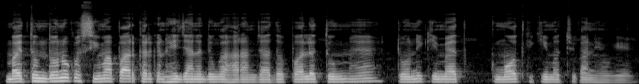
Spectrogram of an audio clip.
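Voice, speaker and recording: A man voicing a determined male hunter who vows revenge in a low, quiet tone in a comic audio story. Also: steady tone, normal speed, clear, resonant tone, lightly acted. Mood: vengeful. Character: grim vengeful male hunter, father of a family.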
